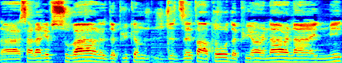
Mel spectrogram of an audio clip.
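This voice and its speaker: Over background music, a man speaks at a moderate pace with a fairly high pitch and fairly even intonation. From Quebec. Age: 30s. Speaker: YouTuber, video game channel host. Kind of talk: channel introduction monologue. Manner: hesitant, many fillers.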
